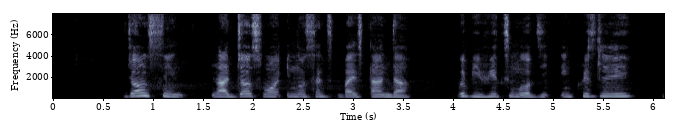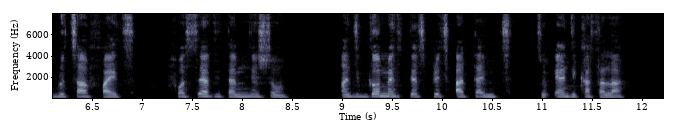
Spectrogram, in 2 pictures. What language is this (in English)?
Nigerian Pidgin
